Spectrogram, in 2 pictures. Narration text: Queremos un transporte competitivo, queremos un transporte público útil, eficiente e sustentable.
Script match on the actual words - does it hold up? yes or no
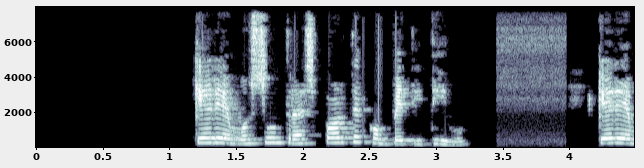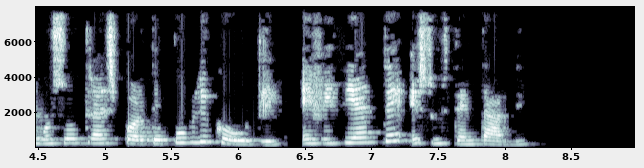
yes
